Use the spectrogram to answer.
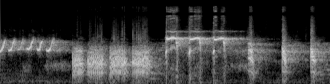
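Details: Myna lure call used in bird surveys: a fast warbling trill, then a run of rough grating notes, then clear high whistles mixed with sharp clicks and scattered chacks.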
